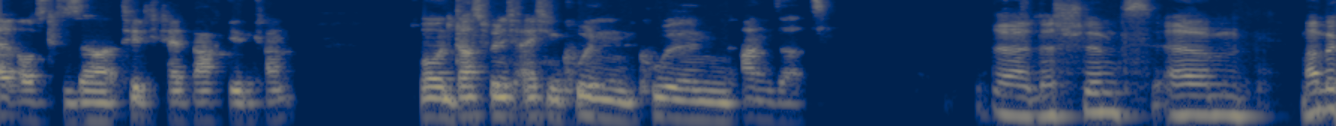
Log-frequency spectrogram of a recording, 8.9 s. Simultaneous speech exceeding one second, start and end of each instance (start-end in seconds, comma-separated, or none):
none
